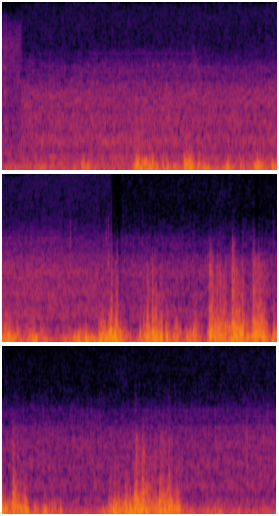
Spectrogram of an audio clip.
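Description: Wind buffeting the microphone in irregular low gusts, quieter for the first two seconds and again briefly around nine to ten seconds in.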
